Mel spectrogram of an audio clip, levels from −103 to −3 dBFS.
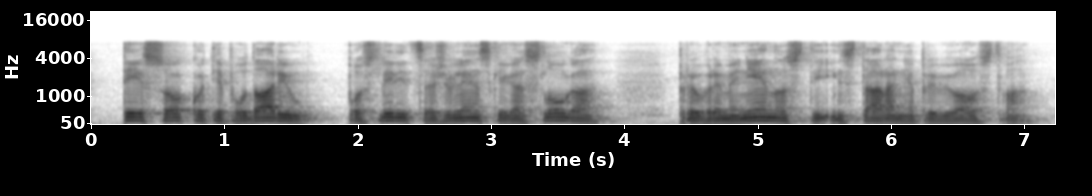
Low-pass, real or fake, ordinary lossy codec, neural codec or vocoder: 7.2 kHz; real; none; none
